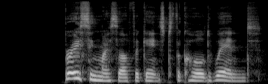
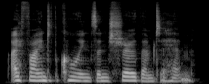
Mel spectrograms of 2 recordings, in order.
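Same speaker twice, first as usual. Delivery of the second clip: ordinary delivery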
